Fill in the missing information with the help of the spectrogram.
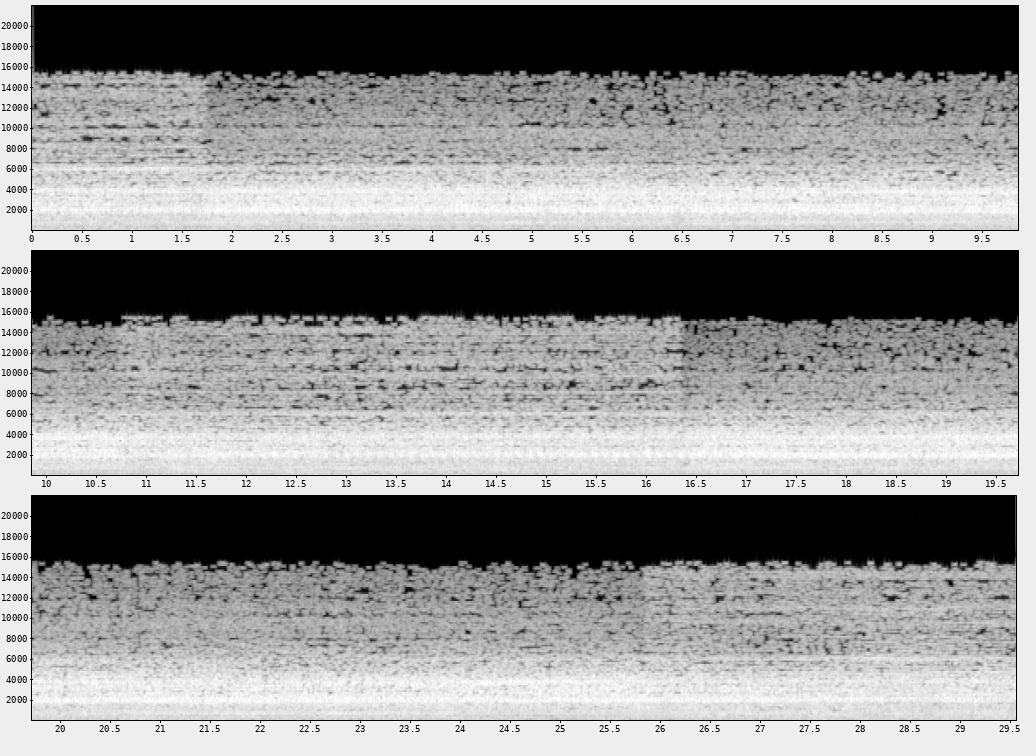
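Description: Band sawmill cutting a teak log lengthwise, its blade running steadily through the wood with a continuous high hiss and a thin steady whine.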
